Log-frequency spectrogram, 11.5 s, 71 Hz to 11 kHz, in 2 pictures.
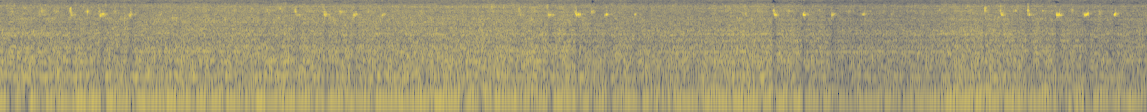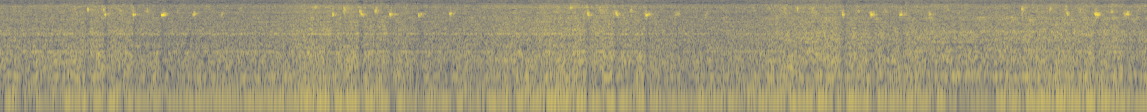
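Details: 2003 Corvette Z06 V8 at idle with short high squeaks or chirps about once a second from the belt area, starting about thirty seconds after a new main belt was fitted; main tensioner checked fine, source unconfirmed, AC belt, idlers and harmonic balancer still to check.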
